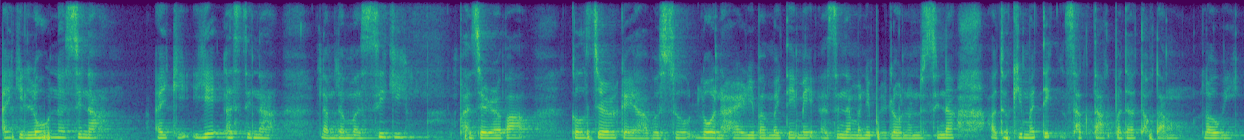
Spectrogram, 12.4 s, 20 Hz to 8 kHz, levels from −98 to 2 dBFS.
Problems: background sounds at intervals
